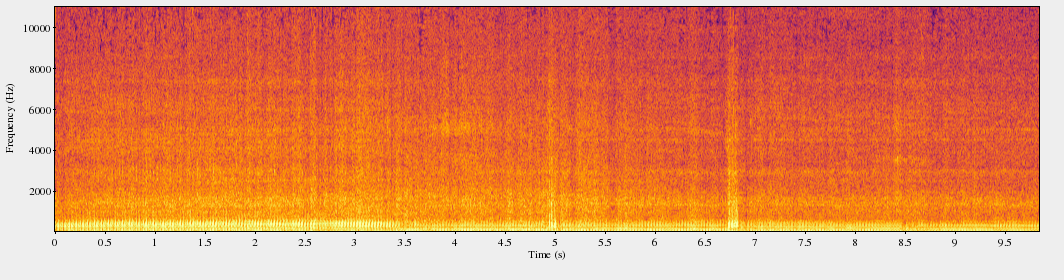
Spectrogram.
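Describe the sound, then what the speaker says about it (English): A Royal Enfield Interceptor 650 motorcycle is ridden at a steady pace, its engine droning loud and close throughout, with several quick throttle blips lifting and dropping the pitch. "Fast action throttle there, making that blipping so much easier."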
